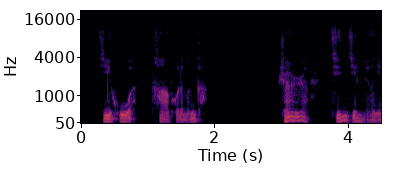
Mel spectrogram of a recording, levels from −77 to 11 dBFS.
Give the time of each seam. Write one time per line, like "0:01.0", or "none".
none

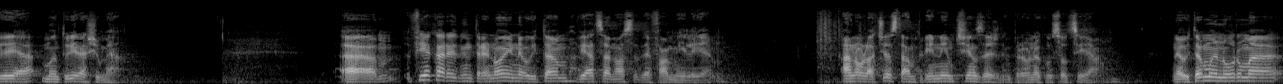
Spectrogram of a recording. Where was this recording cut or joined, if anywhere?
0:01.0
0:04.0
0:05.8
0:10.0
0:11.4

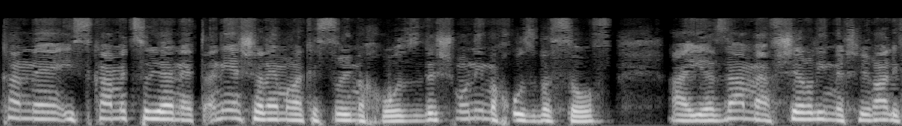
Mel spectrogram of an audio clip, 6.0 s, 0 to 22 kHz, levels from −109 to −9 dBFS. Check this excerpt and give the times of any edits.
none

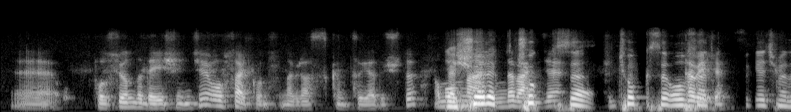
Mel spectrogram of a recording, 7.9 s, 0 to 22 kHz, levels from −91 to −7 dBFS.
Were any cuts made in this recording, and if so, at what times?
0:04.3

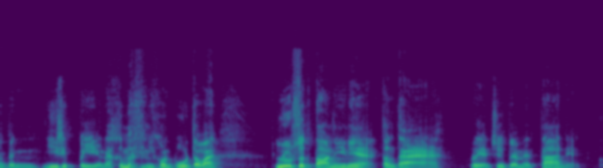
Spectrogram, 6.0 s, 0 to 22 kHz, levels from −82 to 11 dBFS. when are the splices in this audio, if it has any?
0:04.7

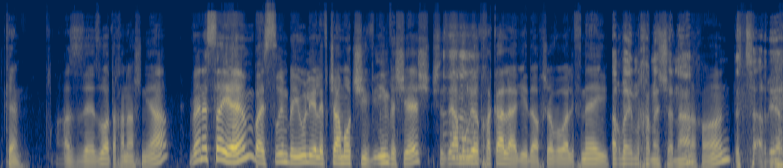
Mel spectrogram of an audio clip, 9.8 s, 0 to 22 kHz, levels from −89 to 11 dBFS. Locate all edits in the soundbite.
0:02.2

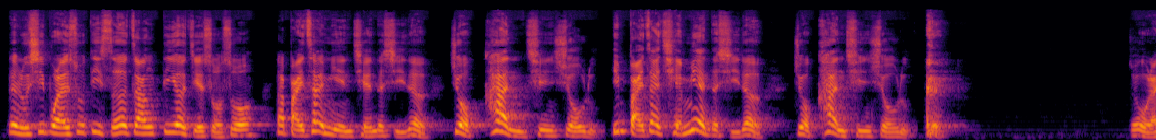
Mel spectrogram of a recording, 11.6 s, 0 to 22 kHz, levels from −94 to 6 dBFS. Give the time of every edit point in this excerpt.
0:06.0
0:09.2

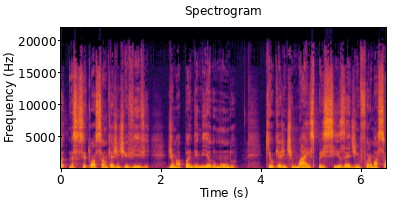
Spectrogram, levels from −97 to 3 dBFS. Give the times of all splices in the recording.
none

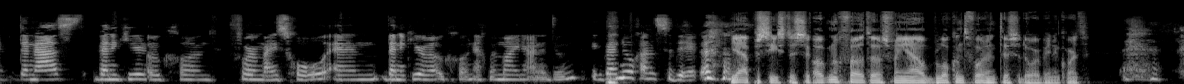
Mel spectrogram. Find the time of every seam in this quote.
0:01.4
0:02.1
0:04.5
0:06.2
0:08.1
0:10.0

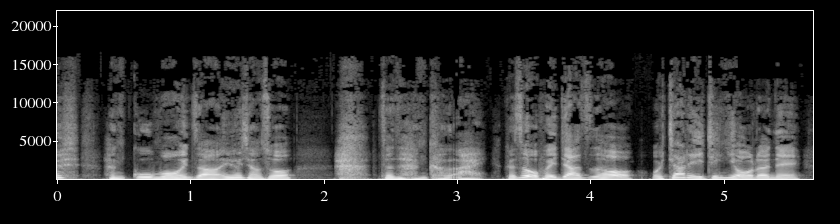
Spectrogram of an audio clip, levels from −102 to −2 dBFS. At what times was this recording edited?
0:02.4
0:03.3

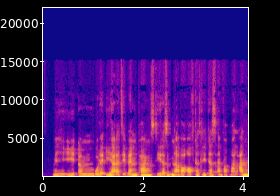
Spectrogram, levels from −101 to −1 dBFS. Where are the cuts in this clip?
0:01.0
0:02.5
0:03.1

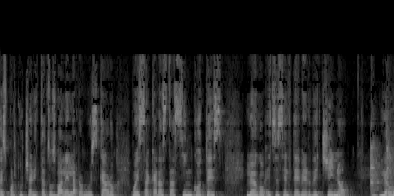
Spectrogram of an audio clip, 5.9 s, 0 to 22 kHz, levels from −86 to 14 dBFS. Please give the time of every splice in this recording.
0:01.2
0:02.0
0:04.0

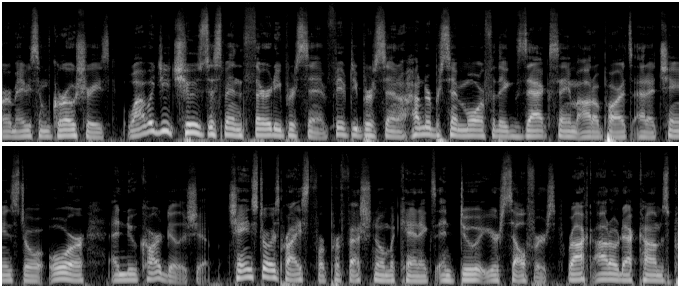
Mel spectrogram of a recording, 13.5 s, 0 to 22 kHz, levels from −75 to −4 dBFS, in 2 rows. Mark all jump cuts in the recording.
0:01.1
0:09.0
0:09.5
0:09.8
0:12.4

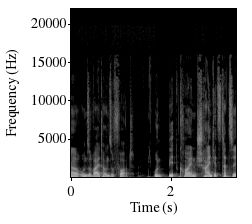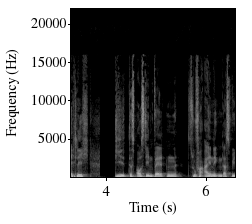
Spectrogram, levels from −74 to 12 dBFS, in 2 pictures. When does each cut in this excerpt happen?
0:04.6
0:05.0

